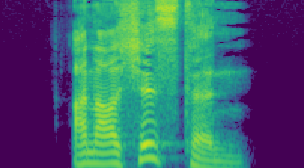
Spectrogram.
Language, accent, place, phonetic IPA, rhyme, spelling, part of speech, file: German, Germany, Berlin, [anaʁˈçɪstɪn], -ɪstɪn, Anarchistin, noun, De-Anarchistin.ogg
- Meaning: anarchist (female person)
